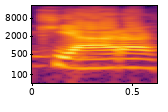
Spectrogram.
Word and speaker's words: Chiara: Fate attenzione al nome Chiara. Nel nome Chiara c'è il suono chi che si scrive CHI e invece sia in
